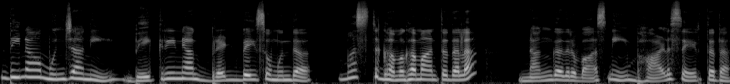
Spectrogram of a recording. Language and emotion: Kannada, happy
